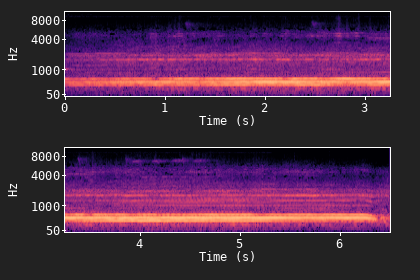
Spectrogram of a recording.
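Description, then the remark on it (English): A steam train's whistle blows in one long, loud, unbroken tone lasting several seconds, with a low rumble of the train underneath and no voices. “The Baltimore and Ohio Railroad was the major railroad route through that section of the country.”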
